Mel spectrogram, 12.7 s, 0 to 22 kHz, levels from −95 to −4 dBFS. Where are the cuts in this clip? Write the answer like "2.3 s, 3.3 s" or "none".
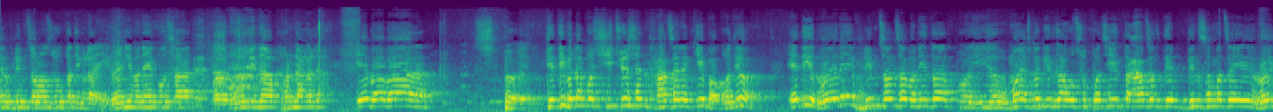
none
